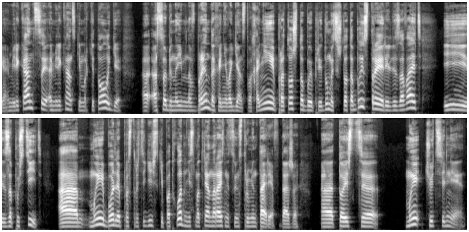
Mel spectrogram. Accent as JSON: {"language": "Russian", "region": "Minsk", "country": "Belarus", "moved": "yes", "lives_now": "Russia", "said": "я из Минска"}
